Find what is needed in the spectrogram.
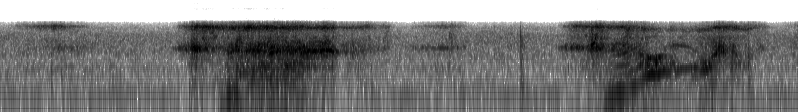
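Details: Adult man snoring: loud rattling snores on two breaths in, separated by quieter breathing out; typical snoring.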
